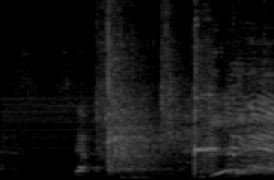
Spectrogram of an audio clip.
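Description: A baseball bat hitting a ball off a batting tee: one sharp hit about half a second in, followed by excited voices near the end.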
